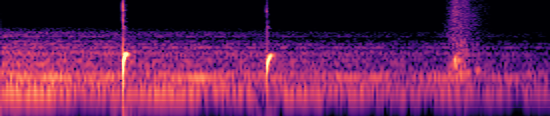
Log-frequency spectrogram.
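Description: Cartoon-style pop sound effects of an animated like/subscribe end screen: three short plops with a quick upward blip, at the start, about half a second in and about a second in, then a soft whoosh near the end. Beneath them a sustained ambient drone of steady tones fades away.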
